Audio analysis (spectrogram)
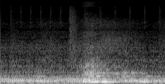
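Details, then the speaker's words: Wrecked 2006 Honda CBR600RR after rebuild, tip-over sensor bypassed, powered from a car battery, low on coolant: engine picks up smoothly from idle into a short rev and falls back with no knocks or misses; normal revving. "that was amazing guys the bike is alive uh it's running we got it to run oh man so happy so happy"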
